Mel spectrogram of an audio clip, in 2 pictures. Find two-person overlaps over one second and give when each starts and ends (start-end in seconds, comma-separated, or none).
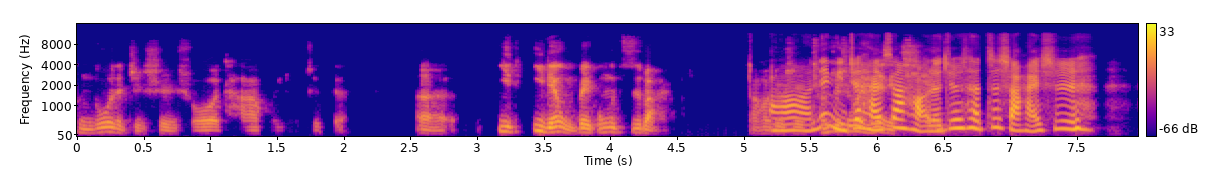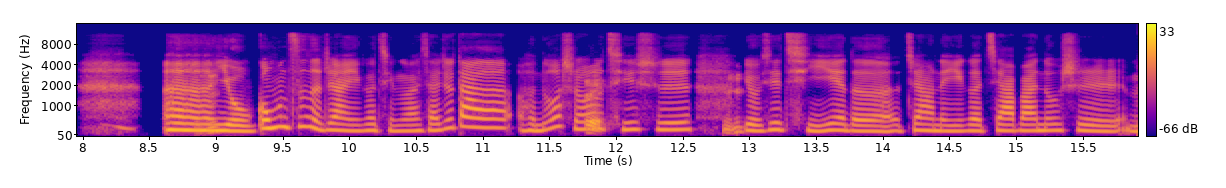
5.2-6.5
